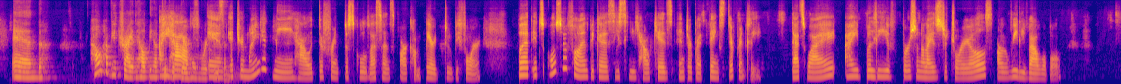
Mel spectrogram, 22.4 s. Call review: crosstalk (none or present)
present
